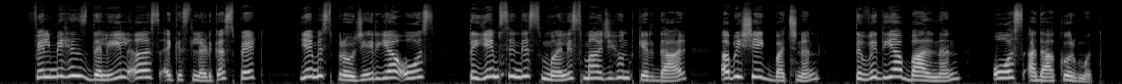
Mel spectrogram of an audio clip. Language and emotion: Kashmiri, neutral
